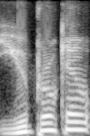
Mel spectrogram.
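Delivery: whispering. Leaning in to another character's ear in the game: whispering in someone's ear. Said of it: "just kinda lean into your ear and just kinda whisper in".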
